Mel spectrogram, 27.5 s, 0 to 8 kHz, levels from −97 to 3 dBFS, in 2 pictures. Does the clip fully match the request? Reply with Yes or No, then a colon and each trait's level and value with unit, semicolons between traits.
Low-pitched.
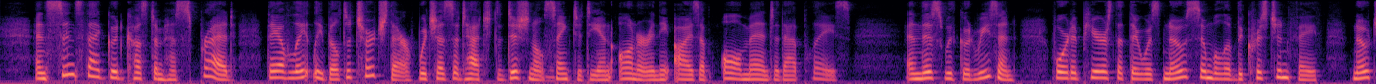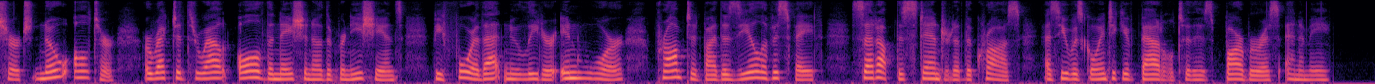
No: medium, 185 Hz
